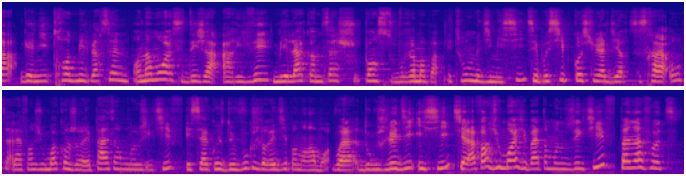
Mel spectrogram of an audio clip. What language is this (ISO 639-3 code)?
fra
